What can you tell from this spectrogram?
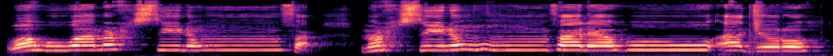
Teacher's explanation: തെൻവീനിന് ശേഷം ഇഖ്ഫാഇൻ്റെ ലെറ്ററായിട്ടുള്ള ഫ വന്നിട്ടുണ്ട്. തെൻവീനിലുള്ള നൂനിൻ്റെ സൗണ്ടിനെ മറച്ചു വെച്ചിട്ട് മണിച്ചോതി കൊടുക്കുക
